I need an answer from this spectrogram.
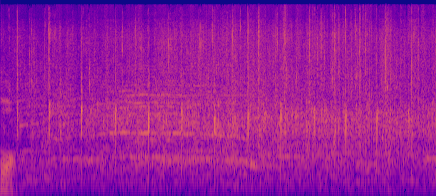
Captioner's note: applause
